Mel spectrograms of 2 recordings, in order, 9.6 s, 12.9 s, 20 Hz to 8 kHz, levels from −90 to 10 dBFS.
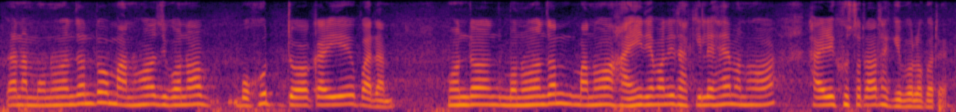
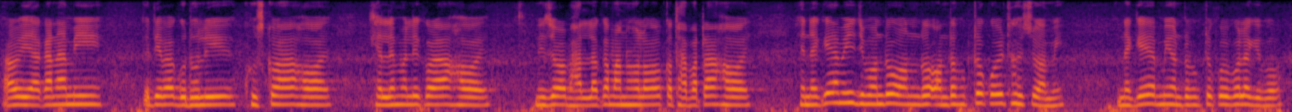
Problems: none marked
